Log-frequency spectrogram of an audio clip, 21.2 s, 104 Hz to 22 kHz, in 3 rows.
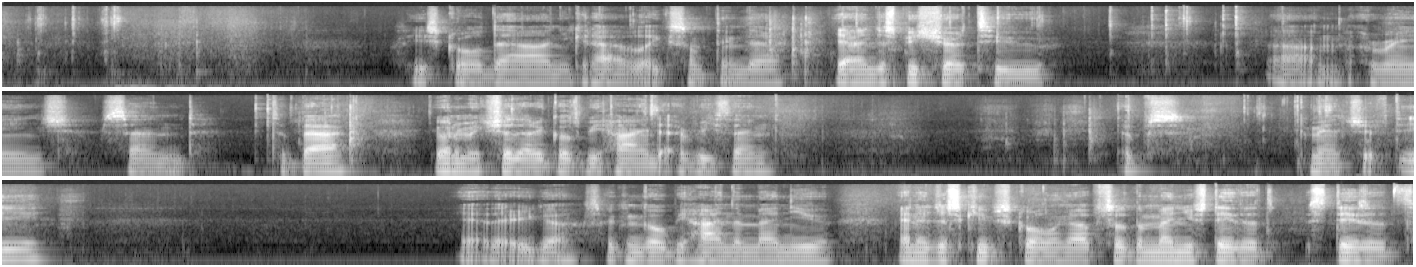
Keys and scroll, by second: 0.4 shift+super+e, 10.1 shift+super+e, 13.5 shift+super+e.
